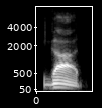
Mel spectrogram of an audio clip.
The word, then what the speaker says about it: גד: And even though one may say, but God is with an O, this is with an A, remember that, first of all, the pronunciation is exactly the same, God. And in Hebrew, the vowel is not there. It's just the G and the D. So it will be exactly the same.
